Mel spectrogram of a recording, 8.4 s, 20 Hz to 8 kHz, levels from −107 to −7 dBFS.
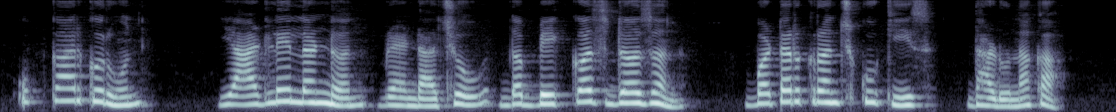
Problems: background sounds at intervals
